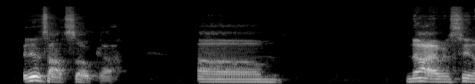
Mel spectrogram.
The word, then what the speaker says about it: Ahsoka: BD I'd love to help have you seen aaka season one no is that uh I I just want to make sure I pronounce that correctly it is Ahsoka um no I haven't seen it I'll check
